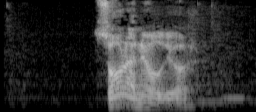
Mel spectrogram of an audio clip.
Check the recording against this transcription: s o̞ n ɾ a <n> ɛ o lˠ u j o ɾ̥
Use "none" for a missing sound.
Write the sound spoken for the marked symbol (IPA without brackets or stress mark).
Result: n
